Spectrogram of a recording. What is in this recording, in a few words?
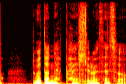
"nepell", welsh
